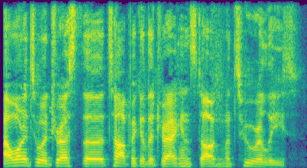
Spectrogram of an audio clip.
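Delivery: usual speaking voice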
